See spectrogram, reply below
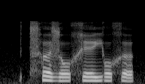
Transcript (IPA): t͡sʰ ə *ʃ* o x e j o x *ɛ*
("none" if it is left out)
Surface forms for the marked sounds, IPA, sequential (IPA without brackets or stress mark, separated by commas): z, ə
